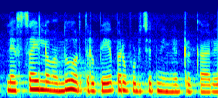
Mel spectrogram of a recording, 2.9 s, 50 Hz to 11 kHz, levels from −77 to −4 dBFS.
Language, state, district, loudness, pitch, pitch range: Tamil, Tamil Nadu, Nilgiris, -14 LUFS, 220 Hz, 205-240 Hz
